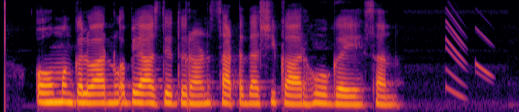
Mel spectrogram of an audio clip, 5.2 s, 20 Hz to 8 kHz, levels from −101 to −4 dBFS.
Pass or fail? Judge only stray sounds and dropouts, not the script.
fail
